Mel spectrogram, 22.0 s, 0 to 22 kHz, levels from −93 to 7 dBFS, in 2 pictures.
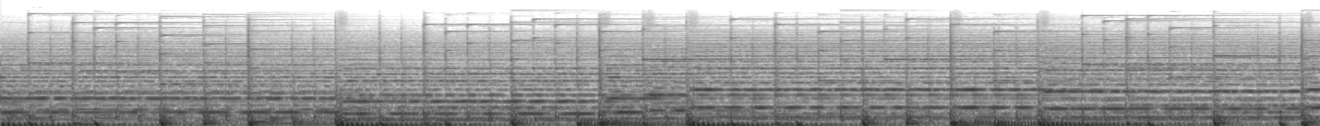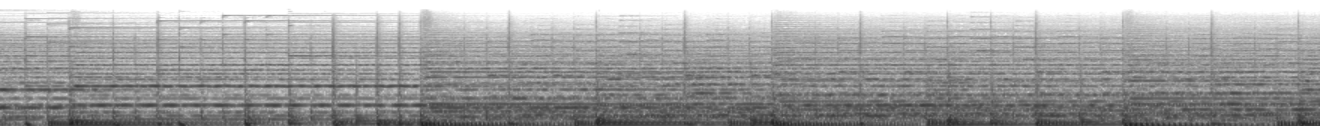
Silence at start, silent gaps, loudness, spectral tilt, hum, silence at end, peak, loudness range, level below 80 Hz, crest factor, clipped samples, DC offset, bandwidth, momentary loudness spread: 0 s; none; -17 LUFS; -6.5 dB/octave; none; 0 s; 0 dBFS; 2 LU; -20 dBFS; 14 dB; under 0.1%; under 0.1%; 14 kHz; 5 LU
